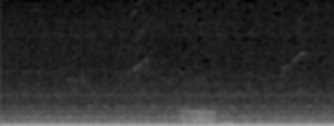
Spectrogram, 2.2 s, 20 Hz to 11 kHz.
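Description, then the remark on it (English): A vehicle exhaust rumbles steadily at a raised idle, a deep, even throb that holds constant throughout, loud, with a faint brief murmur in the middle; the vehicle's original engine has about 390,000 km on it. “I'll just, now that I've got it on a high idle, give you a quick listen to the exhaust note while it's idling up.”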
